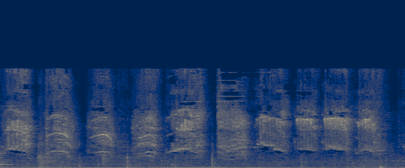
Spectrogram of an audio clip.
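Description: A bird caught by a cat giving repeated high-pitched distress calls, about two a second, that stop shortly before the end.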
